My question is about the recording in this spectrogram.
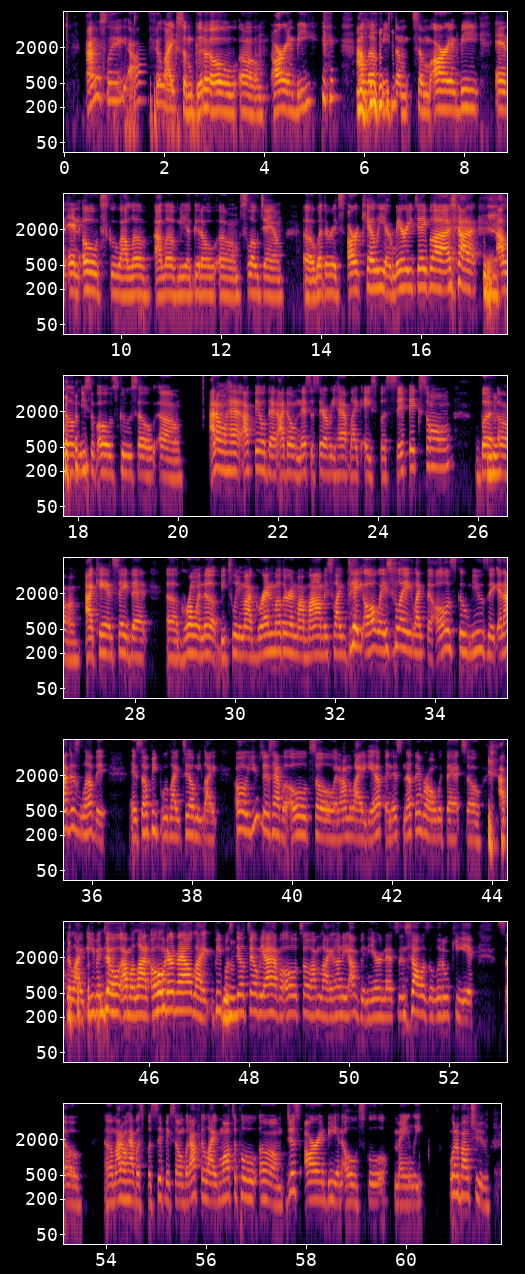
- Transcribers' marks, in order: other background noise; chuckle; chuckle; laughing while speaking: "Blige, I"; laughing while speaking: "Yeah"; laughing while speaking: "they always play"; laughing while speaking: "even though I'm a lot older now"; laugh; laughing while speaking: "since I was"
- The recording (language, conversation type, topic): English, unstructured, What’s a song that instantly brings back memories for you?
- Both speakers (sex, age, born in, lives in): female, 35-39, United States, United States; female, 55-59, United States, United States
